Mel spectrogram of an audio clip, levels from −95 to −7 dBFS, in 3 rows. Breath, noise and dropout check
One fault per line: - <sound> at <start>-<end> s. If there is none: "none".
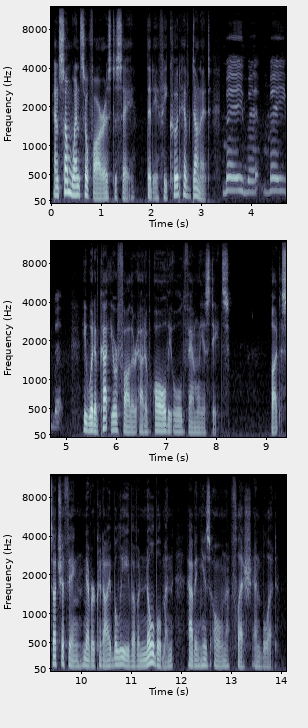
- sigh at 3.4-5.0 s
